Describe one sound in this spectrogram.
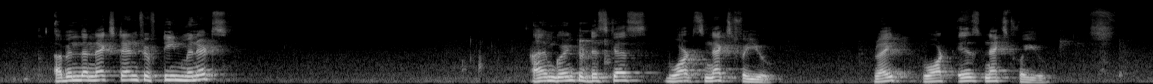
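A middle-aged man speaks calmly and clearly into a close microphone, in short bursts.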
